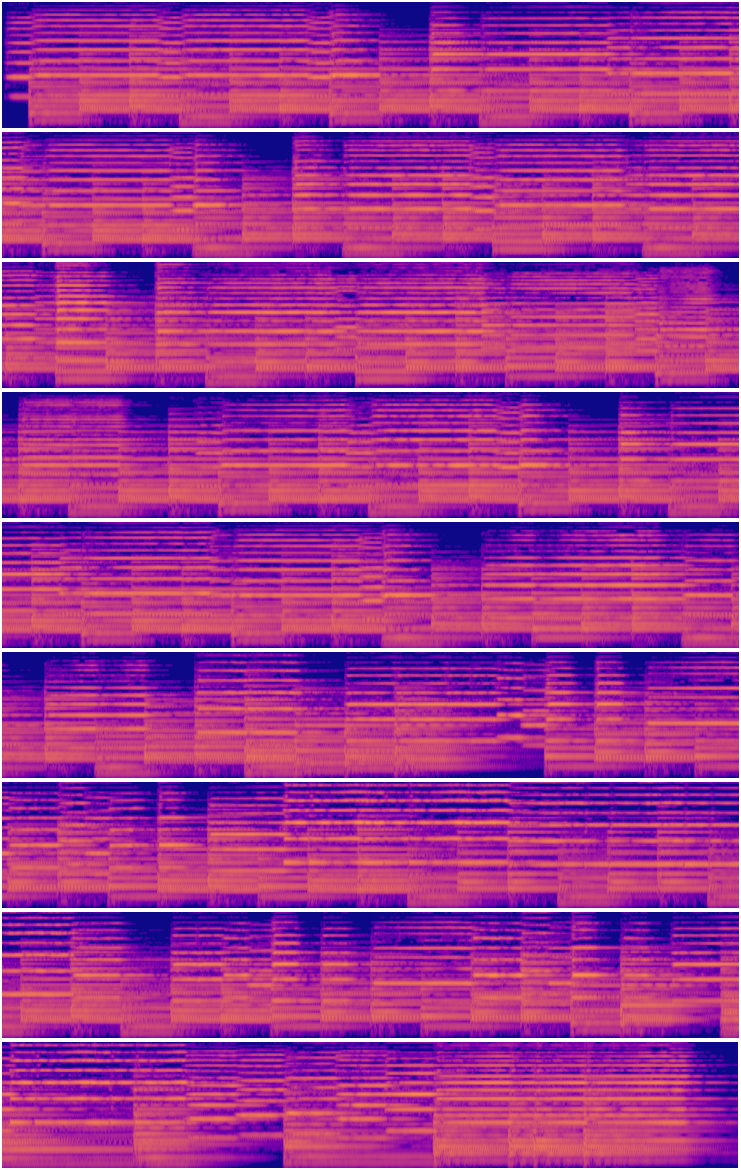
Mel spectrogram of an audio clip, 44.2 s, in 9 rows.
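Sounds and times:
oboe: 0.0 - 44.1.

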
